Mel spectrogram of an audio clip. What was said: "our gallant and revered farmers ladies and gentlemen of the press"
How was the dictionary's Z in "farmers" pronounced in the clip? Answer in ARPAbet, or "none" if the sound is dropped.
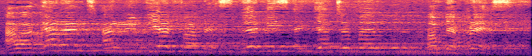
S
